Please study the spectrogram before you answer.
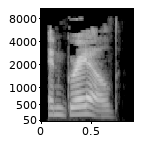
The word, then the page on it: engrailed: British English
